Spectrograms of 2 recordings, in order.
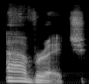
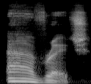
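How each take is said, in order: First: It is said with two syllables. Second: It is said with two syllables.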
